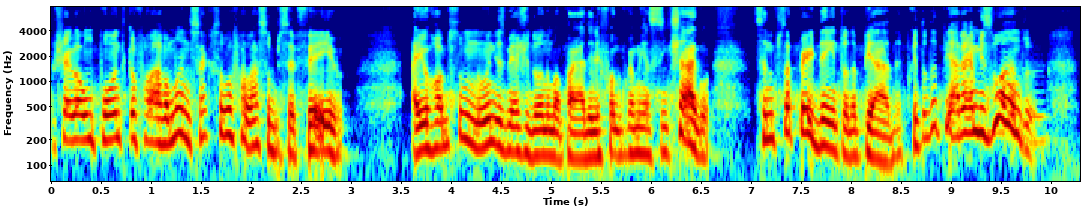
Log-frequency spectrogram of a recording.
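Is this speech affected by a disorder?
Yes: cleft lip; congenital cleft lip.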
